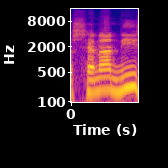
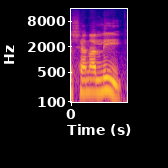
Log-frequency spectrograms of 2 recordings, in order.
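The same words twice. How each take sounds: First: সেনা নি, slow, ending on a clear ni; correct NI ending. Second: সেনা লি, ending on li in place of ni; misheard LI ending. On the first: Shown as a demonstration. Host explains the misheard lyric, সেনা নি ending in ni. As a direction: spell out সেনা নি with n in the last syllable. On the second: Retold or imitated. Host voices the child's mishearing, সেনা লি ending in li. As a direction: say সেনা লি with l in the last syllable. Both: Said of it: "আমার কাছে মনে হয় সেনা লি".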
